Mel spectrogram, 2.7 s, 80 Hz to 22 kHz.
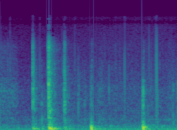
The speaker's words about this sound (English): I got to apartment 1B. I knocked. Then I tried the door. It was open, and I walked in.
